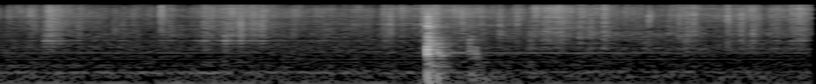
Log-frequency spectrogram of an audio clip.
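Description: Food frying in nonstick pans on a stovetop: a steady sizzle with fine crackles, broken by one sharp knock about halfway through.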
